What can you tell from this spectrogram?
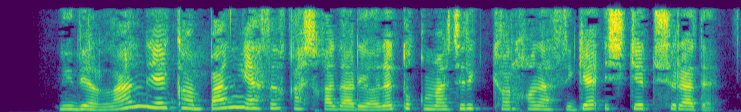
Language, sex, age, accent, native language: Uzbek, female, 12-17, Farg'ona, Uzbek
